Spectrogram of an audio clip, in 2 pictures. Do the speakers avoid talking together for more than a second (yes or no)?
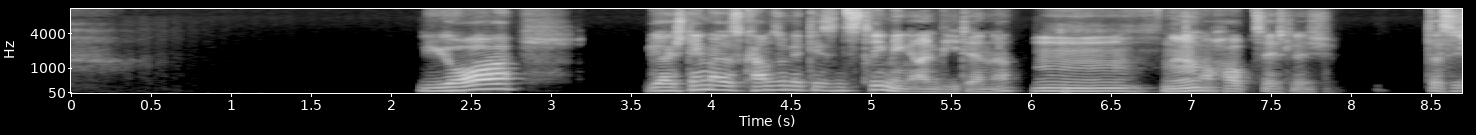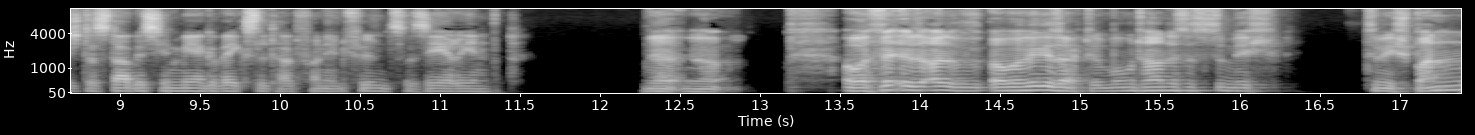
yes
